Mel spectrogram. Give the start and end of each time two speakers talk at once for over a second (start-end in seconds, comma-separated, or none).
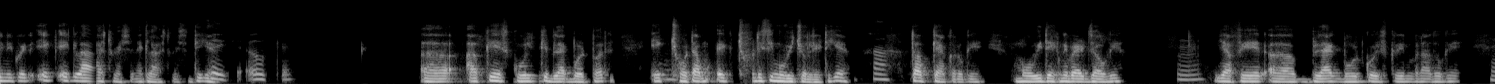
none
